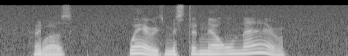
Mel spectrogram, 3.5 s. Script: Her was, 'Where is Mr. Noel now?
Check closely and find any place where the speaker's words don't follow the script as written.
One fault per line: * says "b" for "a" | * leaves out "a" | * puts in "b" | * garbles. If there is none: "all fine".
all fine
